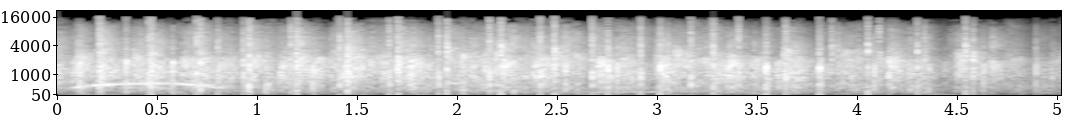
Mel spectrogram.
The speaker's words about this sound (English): Without you and without your energy and your positivity, our recordings would not sound as great as they do. So please give yourselves a round of applause.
